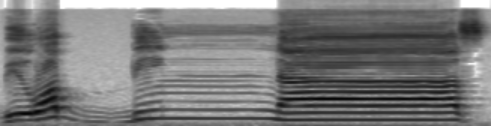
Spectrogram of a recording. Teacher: नून मुशद्दद का यहाँ गुन्ना, हर जगह पर गुन्ना होगा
